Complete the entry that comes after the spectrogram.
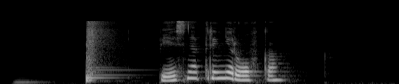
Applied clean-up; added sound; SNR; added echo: none; Snare drum; 10 dB; none.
